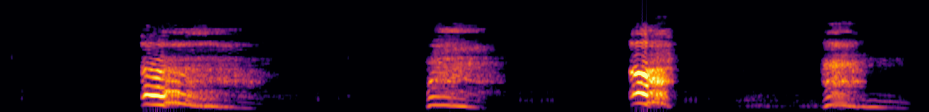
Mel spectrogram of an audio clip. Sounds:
Sigh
